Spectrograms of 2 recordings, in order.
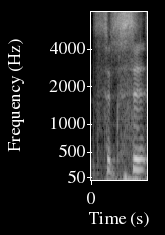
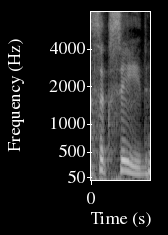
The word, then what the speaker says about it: secede: Secede. – Secede. I said it right. – You had it right. Yeah. Secede. – Not succeed.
